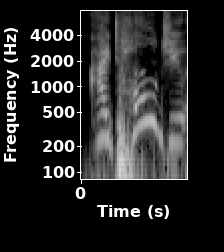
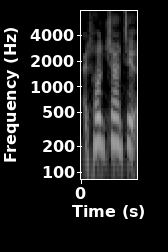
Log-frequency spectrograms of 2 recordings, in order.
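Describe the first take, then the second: First: Loud, high outburst on TOLD; losing it. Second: Said in the usual way. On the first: Retold or imitated. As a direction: snap into an exasperated parent's yell. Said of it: "then you're screaming". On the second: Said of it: "And finally you're like".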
